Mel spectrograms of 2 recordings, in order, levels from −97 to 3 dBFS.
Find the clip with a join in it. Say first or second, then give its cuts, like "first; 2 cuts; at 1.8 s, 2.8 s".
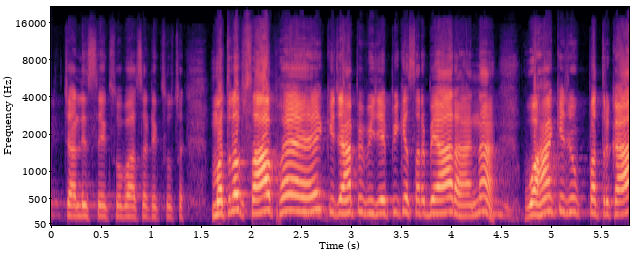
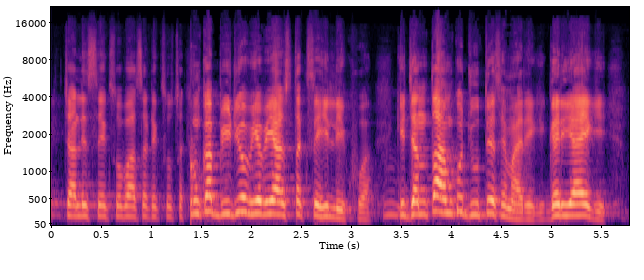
second; 1 cut; at 1.4 s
